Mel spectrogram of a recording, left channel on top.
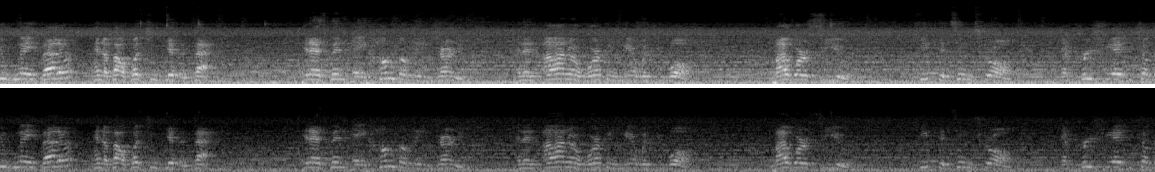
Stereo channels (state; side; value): quieter; right; 11.8 dB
